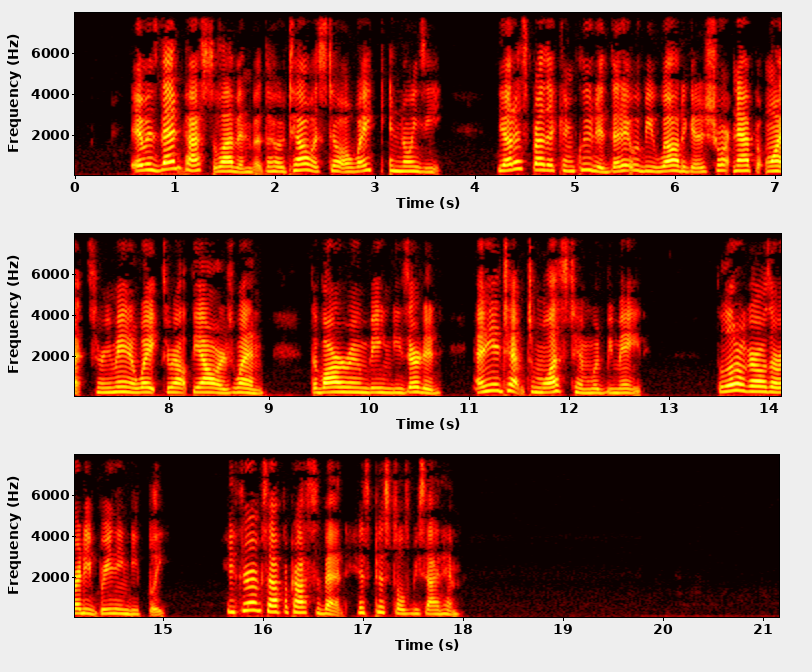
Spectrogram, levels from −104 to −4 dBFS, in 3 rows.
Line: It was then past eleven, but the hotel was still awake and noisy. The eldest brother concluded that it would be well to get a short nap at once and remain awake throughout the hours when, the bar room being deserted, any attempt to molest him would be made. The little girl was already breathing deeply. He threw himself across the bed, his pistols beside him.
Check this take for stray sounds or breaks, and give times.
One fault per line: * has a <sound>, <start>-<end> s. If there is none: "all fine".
all fine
